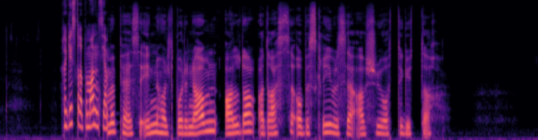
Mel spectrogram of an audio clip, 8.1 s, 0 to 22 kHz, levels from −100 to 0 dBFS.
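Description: A section at the wrong speed runs from 0.0 to 1.62 s: the speech plays about 1.76 times too fast, so pitch rises by roughly ten semitones and the voice sounds high and hurried, likely because this stretch was played against the wrong clock before normal speed resumes.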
